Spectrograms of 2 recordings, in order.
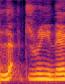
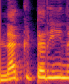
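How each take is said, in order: First: It is said in a clipped British accent. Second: It is said in a plain South Asian accent. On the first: "गोरों की British accent" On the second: "ये तो नेक्टरीन है"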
